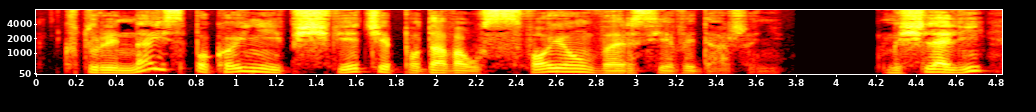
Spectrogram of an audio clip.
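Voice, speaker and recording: A male narrator reads a literary audiobook with a lively, rising-and-falling delivery. His voice has a slightly husky grain and sits at a middling pitch. The recording is dry and close, with no room sound. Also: dry recording. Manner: measured, expressive storytelling.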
